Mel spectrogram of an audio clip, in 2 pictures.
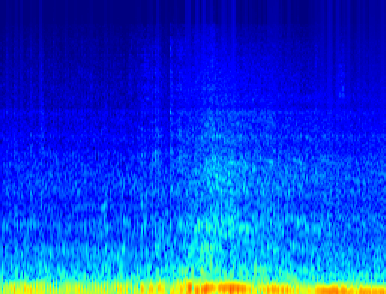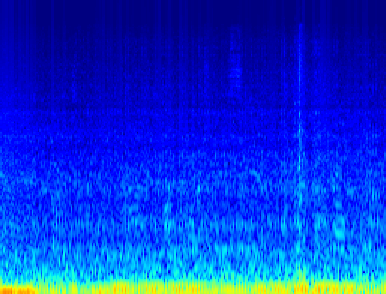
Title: Hesitation from idle and misfire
